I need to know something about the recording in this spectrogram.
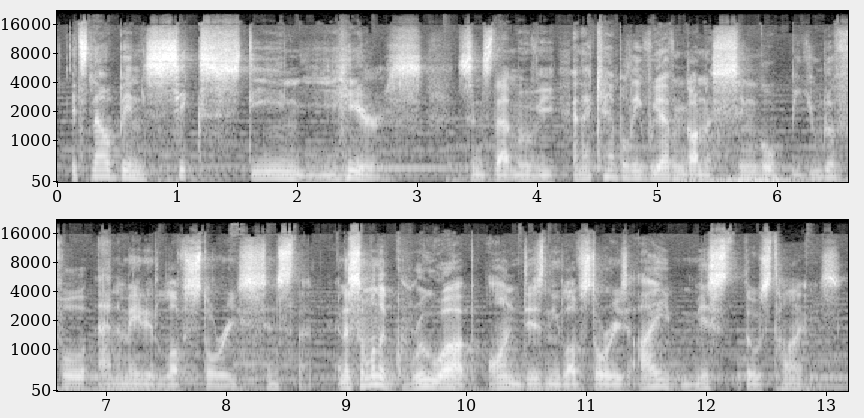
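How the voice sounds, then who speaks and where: A young man with a lowish voice reads a scripted video essay, earnest and a little nostalgic as he makes his case. Soft music plays quietly underneath his narration.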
